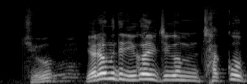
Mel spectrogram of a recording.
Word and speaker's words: 烛: 되는데 일성과 사성이 아니니까 역시 된 소리는 안 나고 주로 나는데 이성입니다. 촛불 촉 주.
